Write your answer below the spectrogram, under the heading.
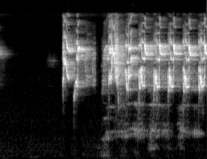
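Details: Lovebird in ngetik-to-ngekek singing, used as a lure to make other lovebirds trill: a second of silence, then bursts of harsh, high, buzzy chatter, a brief pause, then a dense run of rapid chirping notes.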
